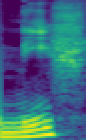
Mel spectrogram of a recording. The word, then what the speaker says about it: niche: Nish. I would say niche.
